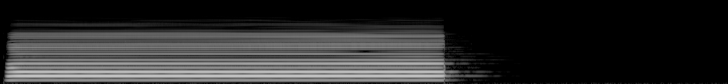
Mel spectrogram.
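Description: Listening to this music, nothing stood out as a technical fault at any point.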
